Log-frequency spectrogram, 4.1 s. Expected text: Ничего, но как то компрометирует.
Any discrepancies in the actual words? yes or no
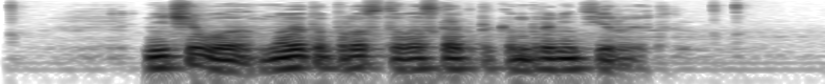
yes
